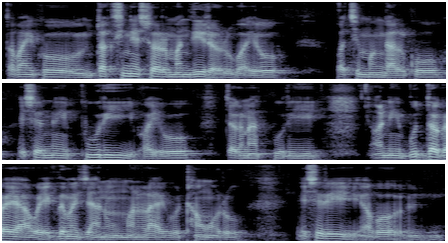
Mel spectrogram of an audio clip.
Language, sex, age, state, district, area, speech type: Nepali, male, 45-60, West Bengal, Kalimpong, rural, spontaneous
